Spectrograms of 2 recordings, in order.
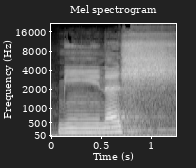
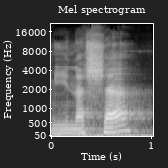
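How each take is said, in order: First: The sh sound is drawn out with breath. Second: The sh sound is short, with little breath. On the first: The speaker calls it right. "huruf shinnya dihembuskan" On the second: The speaker calls it wrong. "Jadi tidak minasya"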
